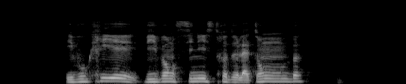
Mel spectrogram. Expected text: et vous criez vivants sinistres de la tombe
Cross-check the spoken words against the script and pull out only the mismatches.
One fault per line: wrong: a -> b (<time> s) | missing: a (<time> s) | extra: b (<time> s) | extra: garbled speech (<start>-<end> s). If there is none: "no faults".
no faults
